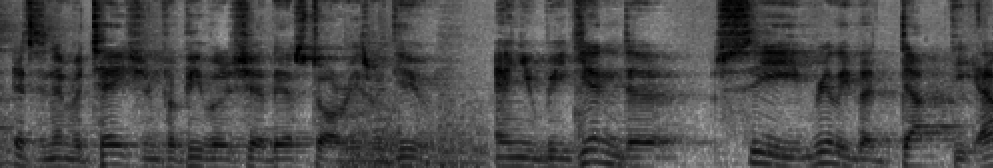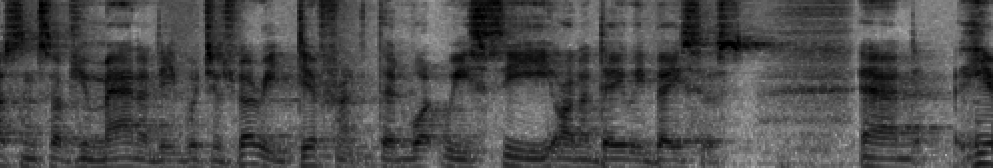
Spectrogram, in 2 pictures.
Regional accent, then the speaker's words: Massachusetts, United States; growing up in Massachusetts

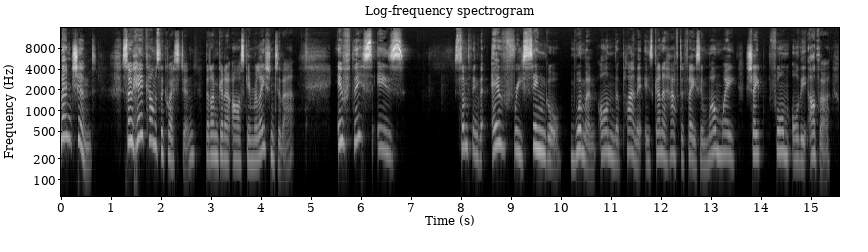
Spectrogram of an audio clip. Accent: England, United Kingdom; we're both English

